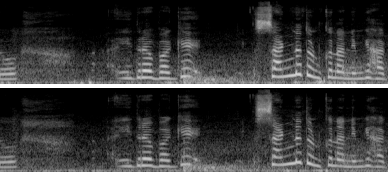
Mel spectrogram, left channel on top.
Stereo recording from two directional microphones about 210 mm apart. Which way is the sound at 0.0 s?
5° right (ahead or behind).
